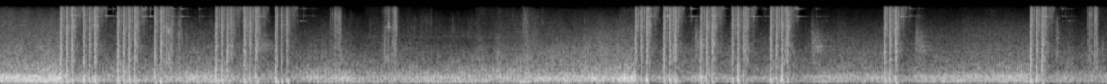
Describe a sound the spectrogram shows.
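Suppressed rifle shots crack in short bursts.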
